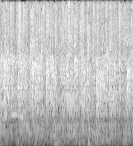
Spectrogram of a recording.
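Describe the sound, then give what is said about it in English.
Applause from an audience welcoming three women onto a stage: dense, even clapping that holds steady throughout without voices. “And please give them a big hand and welcome.”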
